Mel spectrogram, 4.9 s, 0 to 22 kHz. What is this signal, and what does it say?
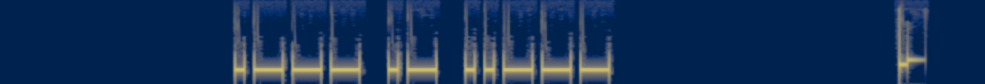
Morse code, heard as a keyed tone, about 25 wpm, 700 Hz. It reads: JA2
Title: Callsign Prefixes for Top 25 DXCC - 25wpm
